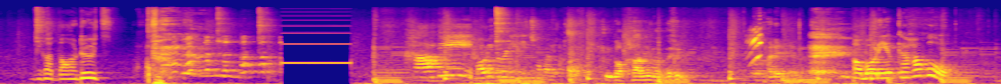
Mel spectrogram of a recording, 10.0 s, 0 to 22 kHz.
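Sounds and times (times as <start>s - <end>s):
censor bleep: 2.8s - 3.5s.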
